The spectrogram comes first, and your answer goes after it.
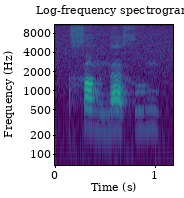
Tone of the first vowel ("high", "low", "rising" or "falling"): falling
